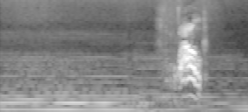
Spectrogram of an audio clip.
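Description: A single short cat meow rises near the end, clear, over a steady low hum that runs through the whole recording. No one speaks.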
